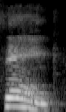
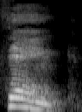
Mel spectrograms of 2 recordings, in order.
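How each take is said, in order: No difference in how they are said.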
